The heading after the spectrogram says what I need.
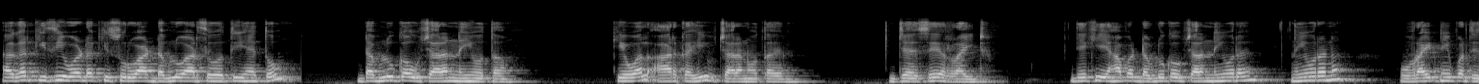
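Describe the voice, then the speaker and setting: A man's voice: on the high side, fairly even intonation, normal speed, dark tone. Patient male English teacher, echoey room. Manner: patient, repetitive explaining, checks understanding with tag questions. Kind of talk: classroom-style lesson explaining pronunciation.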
